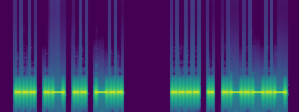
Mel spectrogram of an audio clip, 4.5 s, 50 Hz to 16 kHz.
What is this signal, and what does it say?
Morse code, heard as a keyed tone, about 22 wpm, 700 Hz. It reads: SAID HE.
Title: 2x Word-Spacing - Sentences from Top 100 Words - 22wpm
